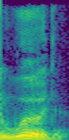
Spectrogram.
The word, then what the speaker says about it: would: toi et regardez ici c'est would on ne prononce pas le l on dit pas would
